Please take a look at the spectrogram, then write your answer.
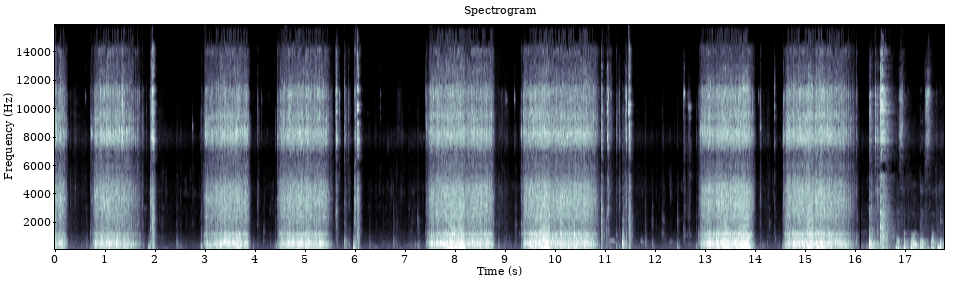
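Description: A sewing machine stitches tucks on a blouse in about seven bursts of rapid, loud stitching separated by short pauses.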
